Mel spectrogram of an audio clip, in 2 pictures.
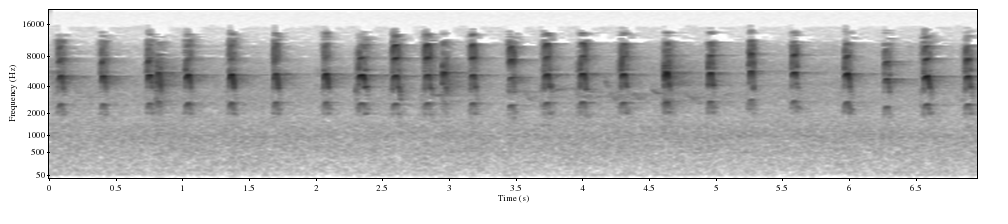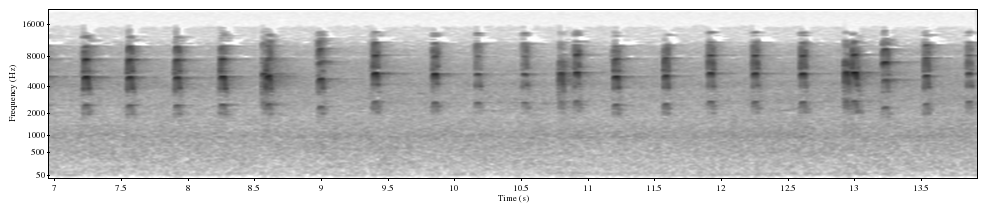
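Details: Woodpecker youngster in a tree hole that will not leave, calling to be fed; a long, relentless series of sharp, high, uniform chirps roughly three per second, with little else audible.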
